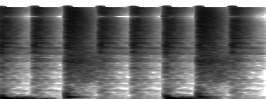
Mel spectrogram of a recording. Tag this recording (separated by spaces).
jungle drum-and-bass drum breakbeat break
